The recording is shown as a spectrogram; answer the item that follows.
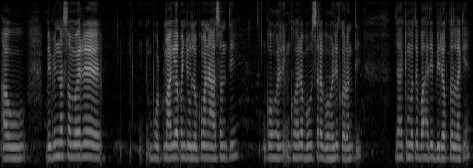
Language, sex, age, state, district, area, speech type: Odia, female, 60+, Odisha, Boudh, rural, spontaneous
